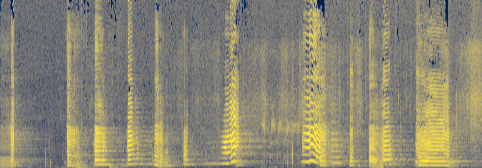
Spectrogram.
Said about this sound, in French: On est où ici ? Dans la chèvrerie. C'est la maison des chèvres. C'est là qu'elles dorment.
